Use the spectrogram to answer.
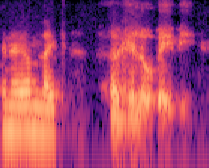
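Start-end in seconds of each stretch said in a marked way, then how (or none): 1.1-1.9 hoarse, breathy whisper with voice all but gone. Retelling waking up the next day: imitating own lost voice. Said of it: "I woke up with no voice".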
